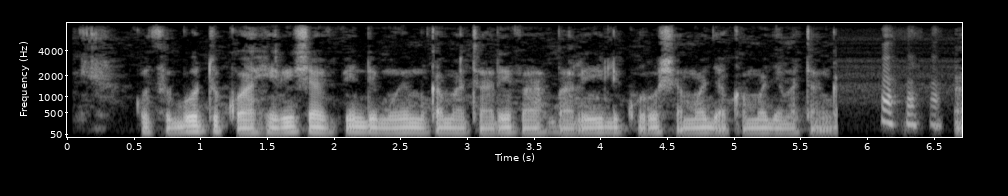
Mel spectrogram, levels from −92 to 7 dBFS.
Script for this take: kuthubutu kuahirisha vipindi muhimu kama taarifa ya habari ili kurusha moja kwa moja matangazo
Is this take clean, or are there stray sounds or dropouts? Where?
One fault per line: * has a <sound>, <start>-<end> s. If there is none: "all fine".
* has a laugh, 6.1-6.6 s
